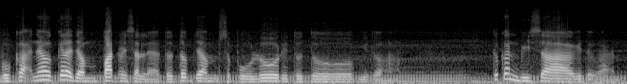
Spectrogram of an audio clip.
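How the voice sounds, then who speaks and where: A man's fairly high-pitched voice against noticeable background noise. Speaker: vlogger. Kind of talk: casual vlog monologue. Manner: halting.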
